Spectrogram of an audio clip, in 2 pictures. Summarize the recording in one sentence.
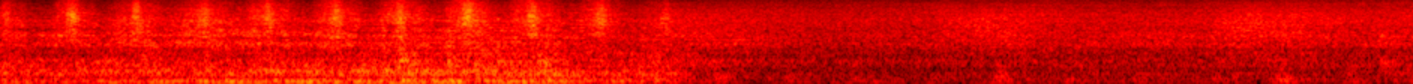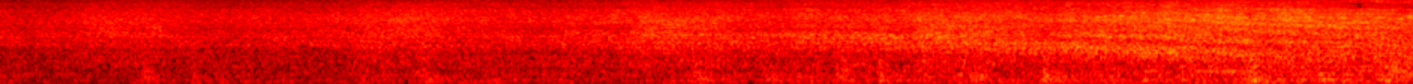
A train is chugging by as steam is let out of the exhaust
